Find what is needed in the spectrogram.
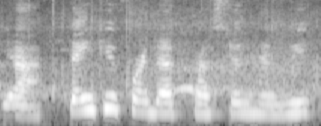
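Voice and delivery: faint, distant, far-off mic; speaking too far from the mic; barely audible. Real, not acted. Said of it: "your voice is very low".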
